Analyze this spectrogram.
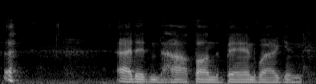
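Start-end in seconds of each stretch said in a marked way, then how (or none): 1.2-3.0 low, smooth sultry voice. Pretend. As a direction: ad voice, pitched down and sultry. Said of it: "sultry voice".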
